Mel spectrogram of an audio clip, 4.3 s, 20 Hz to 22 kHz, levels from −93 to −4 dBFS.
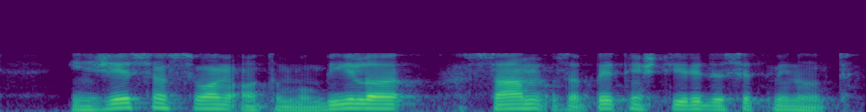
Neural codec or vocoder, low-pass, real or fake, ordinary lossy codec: codec, 16 kHz, 4 kbps, FunCodec, trained on Chinese and English, 50 frames a second; 3.6 kHz; fake; none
